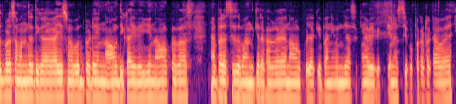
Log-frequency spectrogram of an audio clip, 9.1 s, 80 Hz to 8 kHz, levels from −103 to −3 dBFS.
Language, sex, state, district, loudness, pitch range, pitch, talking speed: Hindi, male, Bihar, Araria, -16 LUFS, 105-110 Hz, 105 Hz, 285 wpm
